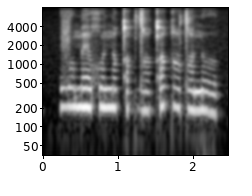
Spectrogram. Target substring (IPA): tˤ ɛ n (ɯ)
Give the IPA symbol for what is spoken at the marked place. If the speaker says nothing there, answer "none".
ɤ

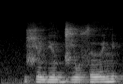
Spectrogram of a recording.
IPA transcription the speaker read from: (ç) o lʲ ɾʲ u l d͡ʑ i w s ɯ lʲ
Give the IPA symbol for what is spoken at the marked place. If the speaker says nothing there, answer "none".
ɕ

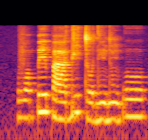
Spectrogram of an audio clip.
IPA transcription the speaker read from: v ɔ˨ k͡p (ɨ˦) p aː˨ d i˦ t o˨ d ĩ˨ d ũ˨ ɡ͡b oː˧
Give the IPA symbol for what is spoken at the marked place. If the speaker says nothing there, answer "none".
e˦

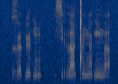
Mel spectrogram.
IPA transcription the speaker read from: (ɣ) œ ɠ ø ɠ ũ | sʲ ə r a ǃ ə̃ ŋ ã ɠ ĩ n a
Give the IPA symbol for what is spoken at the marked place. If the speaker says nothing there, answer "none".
ɣ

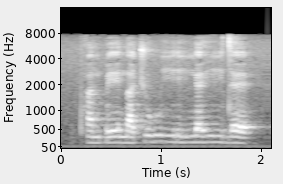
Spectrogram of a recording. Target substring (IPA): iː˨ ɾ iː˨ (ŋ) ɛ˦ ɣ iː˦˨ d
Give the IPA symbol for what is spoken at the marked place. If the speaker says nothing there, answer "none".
ŋ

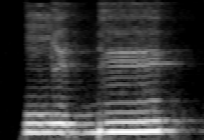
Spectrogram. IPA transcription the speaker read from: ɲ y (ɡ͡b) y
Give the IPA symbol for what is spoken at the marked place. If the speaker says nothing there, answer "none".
ɡ͡b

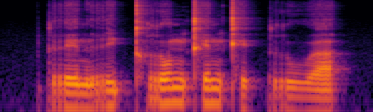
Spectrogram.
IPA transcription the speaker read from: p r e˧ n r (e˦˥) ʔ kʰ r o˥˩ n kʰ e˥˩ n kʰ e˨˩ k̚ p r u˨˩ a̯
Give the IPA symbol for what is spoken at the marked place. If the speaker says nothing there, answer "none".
i˦˥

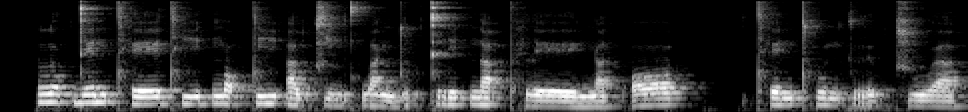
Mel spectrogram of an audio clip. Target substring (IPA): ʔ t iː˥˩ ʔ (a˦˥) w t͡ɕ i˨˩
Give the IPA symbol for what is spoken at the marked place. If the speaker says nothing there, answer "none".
a˧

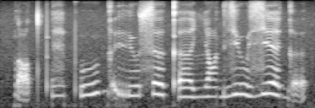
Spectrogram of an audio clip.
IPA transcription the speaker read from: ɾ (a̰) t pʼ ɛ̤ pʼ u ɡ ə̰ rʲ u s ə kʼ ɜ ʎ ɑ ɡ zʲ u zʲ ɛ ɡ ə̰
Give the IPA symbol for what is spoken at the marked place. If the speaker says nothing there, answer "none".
ɑ̰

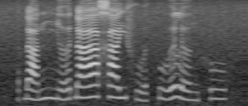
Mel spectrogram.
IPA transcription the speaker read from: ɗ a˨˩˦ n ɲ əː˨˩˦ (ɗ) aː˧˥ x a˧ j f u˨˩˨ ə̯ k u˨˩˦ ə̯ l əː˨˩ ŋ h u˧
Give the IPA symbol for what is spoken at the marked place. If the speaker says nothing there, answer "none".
ɗ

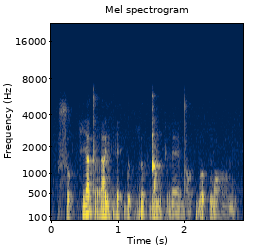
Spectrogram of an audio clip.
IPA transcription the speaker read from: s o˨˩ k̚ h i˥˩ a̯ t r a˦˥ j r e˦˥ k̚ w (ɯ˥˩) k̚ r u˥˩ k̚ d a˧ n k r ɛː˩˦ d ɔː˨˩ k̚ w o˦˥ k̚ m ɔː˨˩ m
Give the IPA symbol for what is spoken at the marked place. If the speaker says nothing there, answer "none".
ɯ˨˩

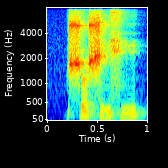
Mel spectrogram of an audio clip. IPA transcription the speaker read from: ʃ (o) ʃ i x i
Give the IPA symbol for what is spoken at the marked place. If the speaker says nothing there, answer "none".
o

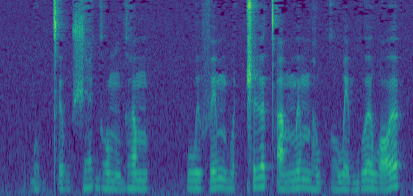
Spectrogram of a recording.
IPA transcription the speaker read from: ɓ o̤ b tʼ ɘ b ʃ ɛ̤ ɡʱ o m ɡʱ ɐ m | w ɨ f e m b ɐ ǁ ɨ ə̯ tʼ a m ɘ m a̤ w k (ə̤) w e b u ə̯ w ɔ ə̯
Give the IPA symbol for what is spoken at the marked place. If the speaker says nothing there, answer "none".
ɔ̤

